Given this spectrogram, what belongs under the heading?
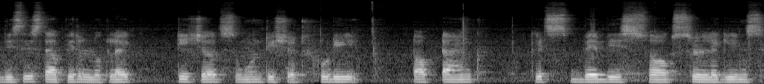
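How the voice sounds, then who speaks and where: With an enthusiastic tone, the speaker goes at a fairly slow pace over noticeable background noise. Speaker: online business vlogger. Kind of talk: screen-recorded tutorial talk. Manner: casual, enthusiastic.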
